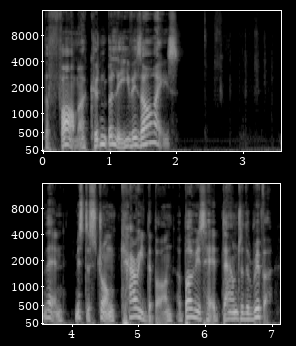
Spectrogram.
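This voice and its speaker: A man reading a children's story aloud in an expressive, animated way, with emphatic phrasing aimed at the listener. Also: fairly high pitch, a little slow. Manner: animated, asks the listener questions, emphatic repetition.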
